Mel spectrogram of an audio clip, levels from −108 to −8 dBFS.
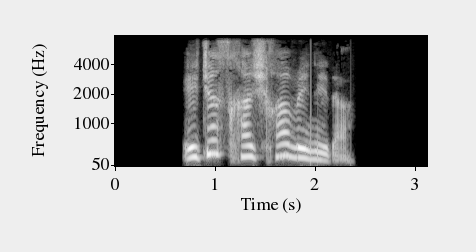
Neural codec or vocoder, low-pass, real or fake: none; 7.2 kHz; real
